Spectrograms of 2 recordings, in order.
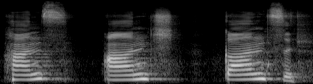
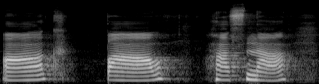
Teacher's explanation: अनुस्वार और अनुनासिक के उच्चारण में भिन्नता है। अनुस्वार के उच्चारण में वायु नाक से निकलती है, जबकि अनुनासिक के उच्चारण के समय वायु नाक तथा मुंह दोनों से निकलती है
